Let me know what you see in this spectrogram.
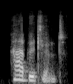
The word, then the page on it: habitant: Indian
